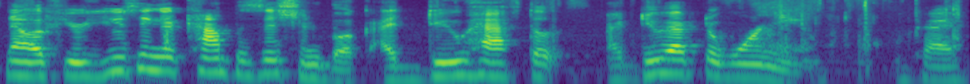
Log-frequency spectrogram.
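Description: Talking a little fast in a lowish voice, a craft show host chats through a casual demonstration at an indoor craft table, with slight background noise. Her sibilants whistle due to missing front teeth, and she sprinkles in informal, self-deprecating remarks.

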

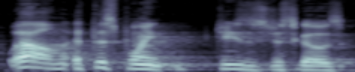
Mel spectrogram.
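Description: A man's voice: fairly high pitch, lively intonation, a little slow, gravelly, a bit bright. A man preaching a sermon as pastor, acting out the crowd and Jesus in quoted voices. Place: church sanctuary. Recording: reverberant church hall.

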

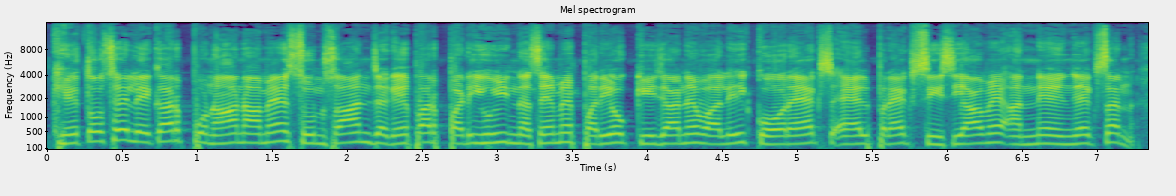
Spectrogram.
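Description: A man's voice: high voice, little pitch movement, normal speed, hardly any pauses, fairly bright tone, clean tone, no echo, clean studio sound. A man narrating a scripted local news report in a formal, read-out manner.

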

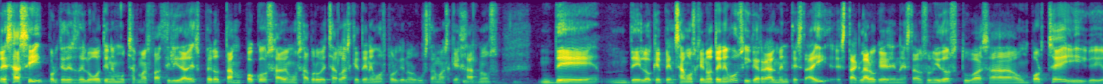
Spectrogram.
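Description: A man in his forties with a Castilian Spanish accent talking casually on a podcast, reasoning aloud in a measured way with rhetorical questions. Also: deep voice. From Spain. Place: small indoor podcast studio. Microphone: close boom-arm studio microphone.

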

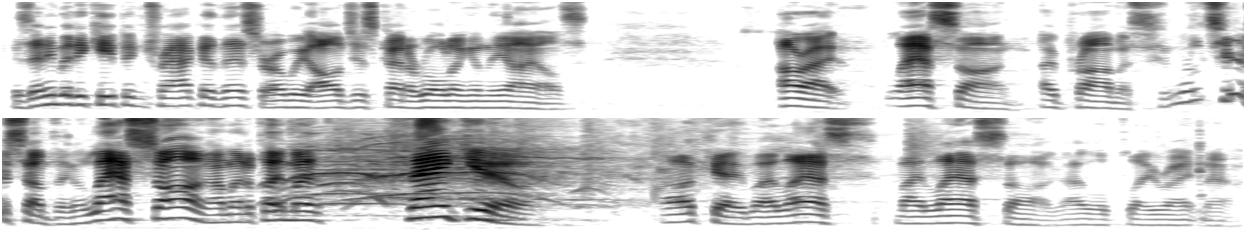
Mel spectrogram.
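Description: Older male American vaudeville comic, slightly high-pitched, folksy and wry, live stage sound with long reverb. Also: very animated, fairly quick, pushed and bright. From American Midwest, Chicago area. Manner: folksy, wry joking asides to the audience. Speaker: ukulele-playing comedian. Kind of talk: vaudeville stand-up comedy patter. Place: indoor stage at a live show. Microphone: stand microphone.

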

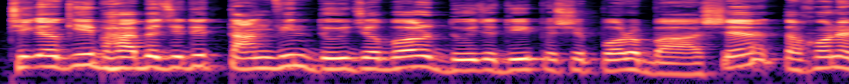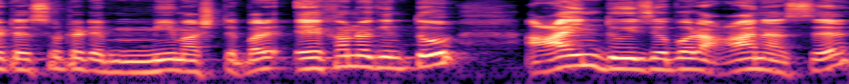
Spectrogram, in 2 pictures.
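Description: A man teaching Quran recitation rules step by step in Bengali, explaining plainly and then reciting examples slowly and drawn out. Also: sits high, fairly even intonation, darkish tone. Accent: Bangladeshi Bengali.

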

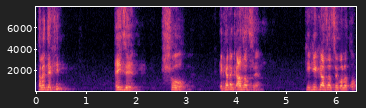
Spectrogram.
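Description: A man's voice: high-pitched, steady tone, moderate pace. A man teaching pronunciation, explaining step by step and often asking his students questions. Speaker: Bengali grammar teacher. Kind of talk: whiteboard pronunciation lesson.

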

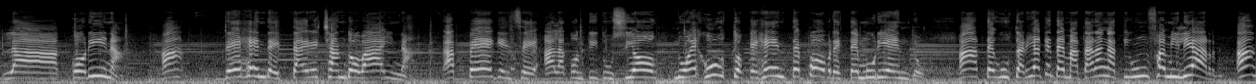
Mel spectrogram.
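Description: A middle-aged woman speaks outdoors into a handheld mic, indignant and scolding, with pointed rhetorical questions. Her voice sits very high. Music plays underneath. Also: unhurried. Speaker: interviewed resident. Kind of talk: street interview. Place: city street outdoors. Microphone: handheld reporter mic.

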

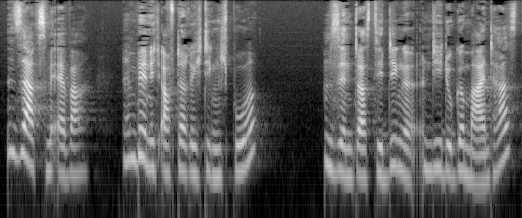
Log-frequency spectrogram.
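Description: A woman's voice: mid-range voice, normal speed, lightly acted. A woman voicing a teenage boy who insistently questions a close friend, in an amateur audiobook reading. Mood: pointed.

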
